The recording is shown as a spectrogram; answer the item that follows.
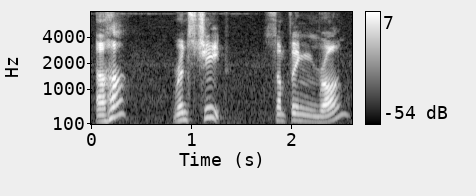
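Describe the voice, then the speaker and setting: A man's voice: high voice, sing-song, a little slow, sharp tone, slight background noise, heavily acted. A man voicing an earnest, self-doubting and wry young superhero in a comic book dub, with theatrical delivery. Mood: wry, breezy.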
